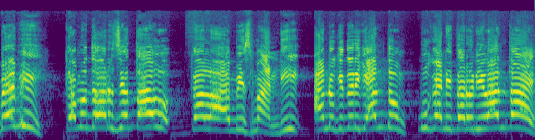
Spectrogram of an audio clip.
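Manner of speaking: high, loud, angry nagging voice.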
